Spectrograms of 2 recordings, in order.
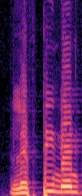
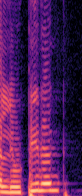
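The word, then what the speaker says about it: lieutenant: लेफ्टेंट लेफ्टिनेंट इसे कहते हैं। ऐसे वैसे पढ़ा जाएगा लूटिनेंट लेकिन पता नहीं क्यों प्रोनाउंसिएशन में एफ आता है लेफ्टिनेंट गवर्नर।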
